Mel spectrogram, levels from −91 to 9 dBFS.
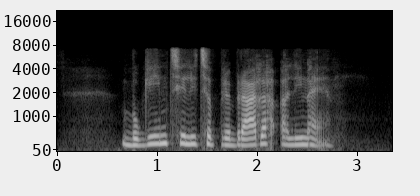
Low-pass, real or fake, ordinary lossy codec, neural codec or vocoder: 7.2 kHz; fake; none; codec, 16 kHz in and 24 kHz out, 0.6 kbps, FocalCodec, streaming, 4096 codes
